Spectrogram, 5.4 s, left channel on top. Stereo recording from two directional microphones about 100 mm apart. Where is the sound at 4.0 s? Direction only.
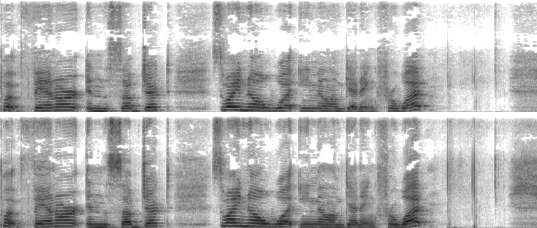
55° right (ahead or behind).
